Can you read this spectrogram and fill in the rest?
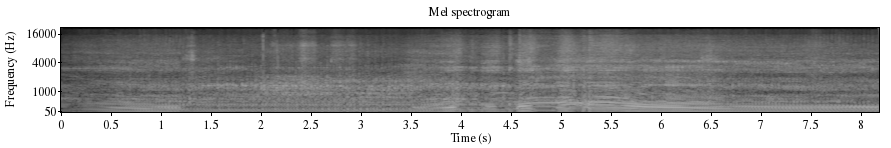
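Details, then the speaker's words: Rebuilt 1981 Suzuki GT250 X7 two-stroke twin, a decades-abandoned barn find, on its first ride: it revs unevenly, stumbles and cuts out with no power, as if running on one cylinder. The clutch slips and there is smoke on the right side only. Misfire, loss of power. "No power. Come on, baby."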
